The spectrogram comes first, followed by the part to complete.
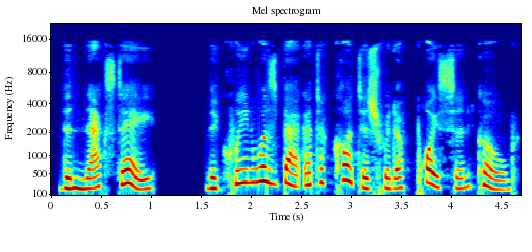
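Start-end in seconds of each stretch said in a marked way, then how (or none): none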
